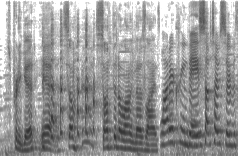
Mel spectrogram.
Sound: laughs

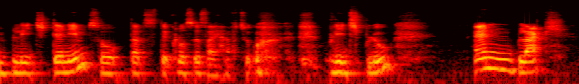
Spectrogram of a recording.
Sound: chuckles

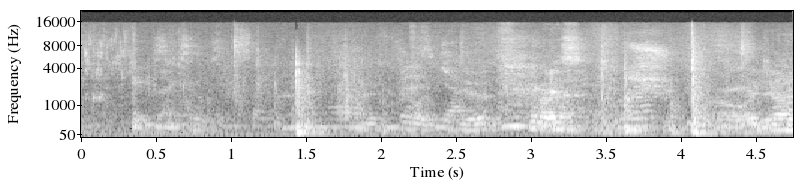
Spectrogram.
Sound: students talking loudly

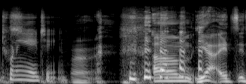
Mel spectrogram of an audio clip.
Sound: both laugh

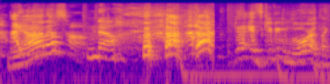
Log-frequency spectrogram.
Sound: laughs

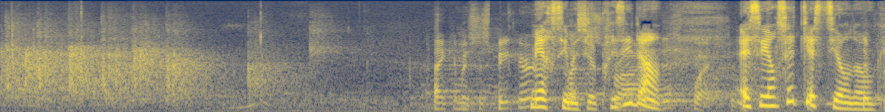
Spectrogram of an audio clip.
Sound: applause

